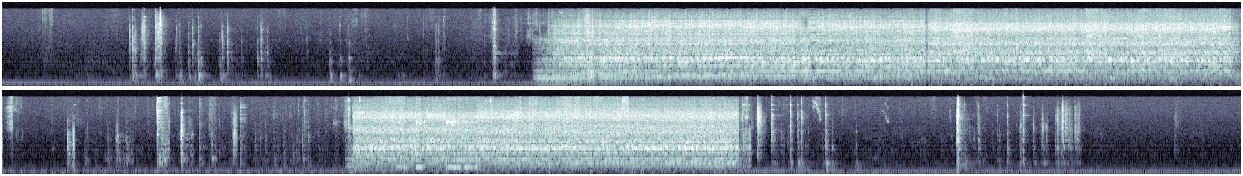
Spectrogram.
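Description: Mini lathe motor running in two spells, about seven and then four seconds, its pitch rising as it spins up at the start of the first, while a carbide tool faces the end of an aluminum part. Light clicks of small metal parts being handled come before, between and after the runs.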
